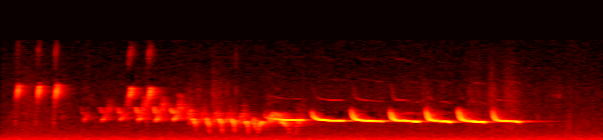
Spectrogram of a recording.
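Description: A songbird singing one long song. It opens with a few very high notes, runs into a quick series of falling notes, then closes with about seven loud notes in a row, each slurring downward. The song ends about five seconds in.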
